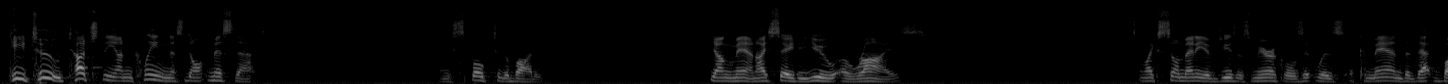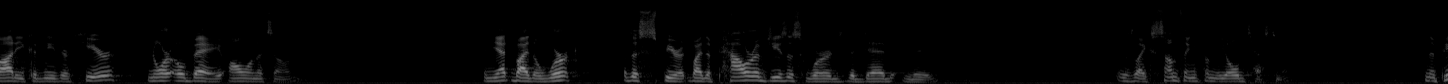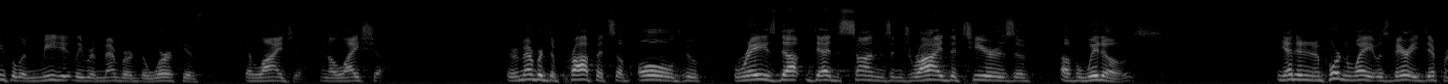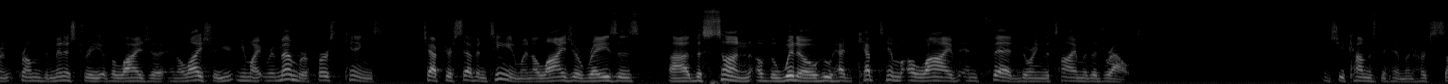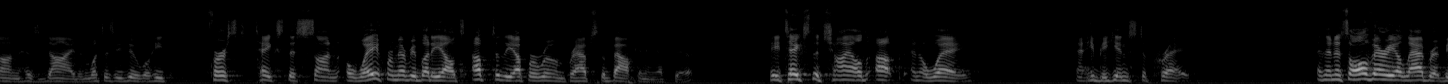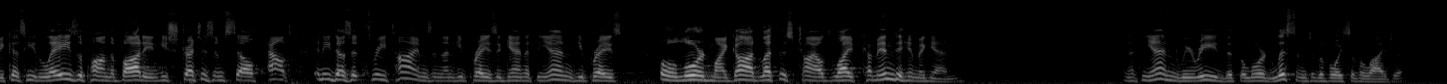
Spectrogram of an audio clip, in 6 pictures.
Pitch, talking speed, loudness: 155 Hz, 175 wpm, -40 LUFS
